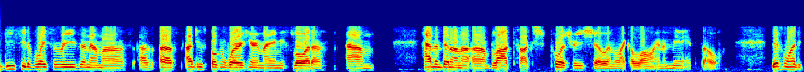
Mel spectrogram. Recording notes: Another packed show with callers from Egg Harbor, New Jersey, Sonoma, California, Miami, Florida, Limestone, Tennesee, The San Fernando Valley, CA, Shortsville, NY, Nova Scotia, Canada, West Seattle, Washington, Rochester, NY and Philadelphia, PA.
